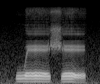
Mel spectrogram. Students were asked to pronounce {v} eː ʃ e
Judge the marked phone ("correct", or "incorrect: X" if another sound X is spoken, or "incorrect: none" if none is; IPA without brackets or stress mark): incorrect: w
